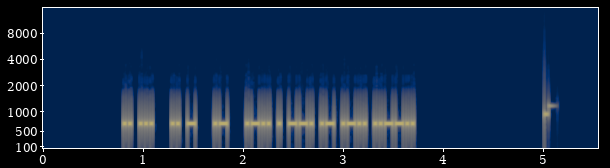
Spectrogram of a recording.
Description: Morse code, heard as a keyed tone, about 44 wpm, 700 Hz. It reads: IS IT A LEGAL?
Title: Sentences from Top 1200 Words 45wpm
